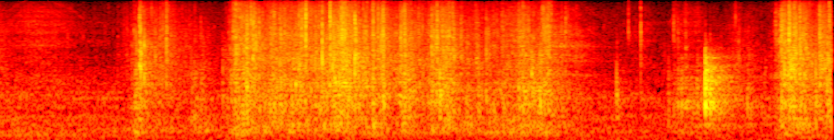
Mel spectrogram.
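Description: Plastic pouch of chestnuts crinkling as gloved hands squeeze the chestnuts out of it, in irregular rustling bursts with a few sharper crackles near the end.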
